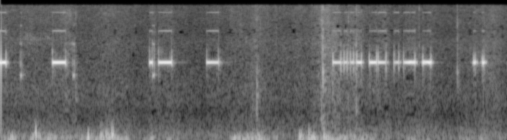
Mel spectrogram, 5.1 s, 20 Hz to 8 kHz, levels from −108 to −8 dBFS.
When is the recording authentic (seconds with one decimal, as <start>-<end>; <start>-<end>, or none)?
0.0-4.1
